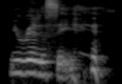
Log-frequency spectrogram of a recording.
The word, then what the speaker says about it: Eurydice: Well, let's hear what happens with Orpheus and I'm going to say it again, Eurydice. Eurydice. You did a good job. You can go on YouTube and learn how to pronounce these things.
